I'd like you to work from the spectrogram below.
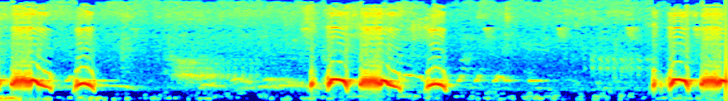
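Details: Spotted dove (tekukur) lure recording meant to make doves call: three phrases of loud arched coos roughly four seconds apart, with softer trailing coos between them in a quiet background.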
